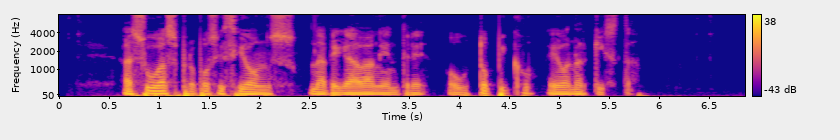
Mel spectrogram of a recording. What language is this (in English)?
Galician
